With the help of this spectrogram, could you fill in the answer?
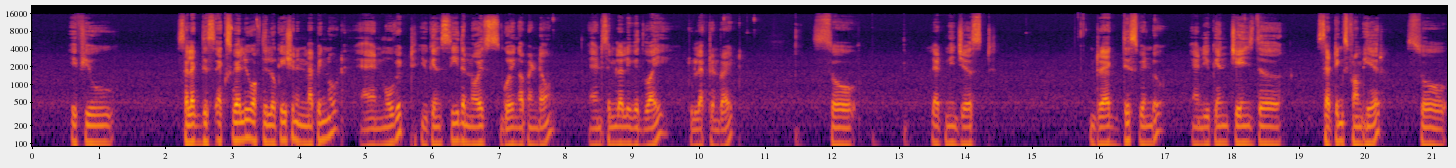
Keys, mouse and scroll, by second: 5.1-21.2 drag.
